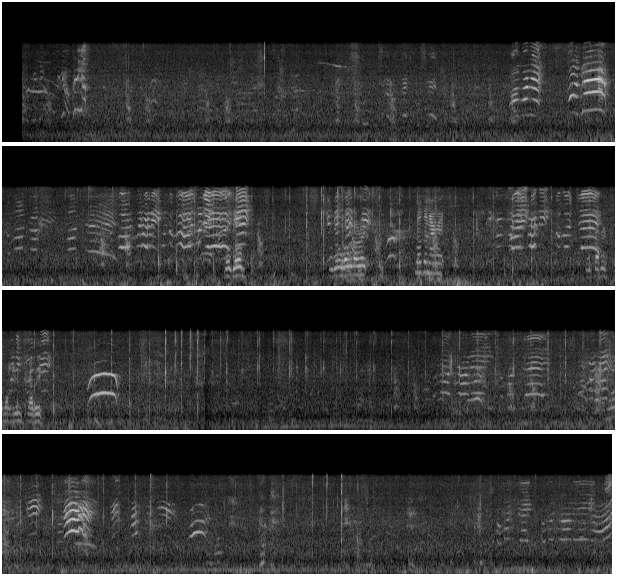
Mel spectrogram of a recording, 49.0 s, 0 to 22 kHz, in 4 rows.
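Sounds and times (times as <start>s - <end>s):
running footsteps on wet grass: 0.5s - 48.9s
spectators shouting encouragement: 10.2s - 17.3s, 26.2s - 27.0s, 33.0s - 41.0s.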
